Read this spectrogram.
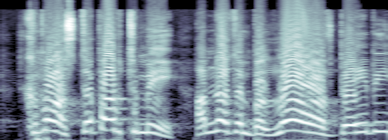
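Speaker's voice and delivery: loud, very high, flirtatious call. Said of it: "he's all like".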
